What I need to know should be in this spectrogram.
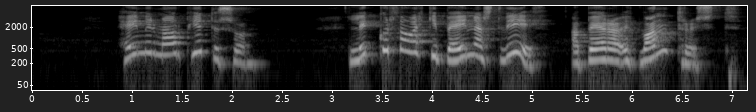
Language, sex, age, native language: Icelandic, female, 40-49, Icelandic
